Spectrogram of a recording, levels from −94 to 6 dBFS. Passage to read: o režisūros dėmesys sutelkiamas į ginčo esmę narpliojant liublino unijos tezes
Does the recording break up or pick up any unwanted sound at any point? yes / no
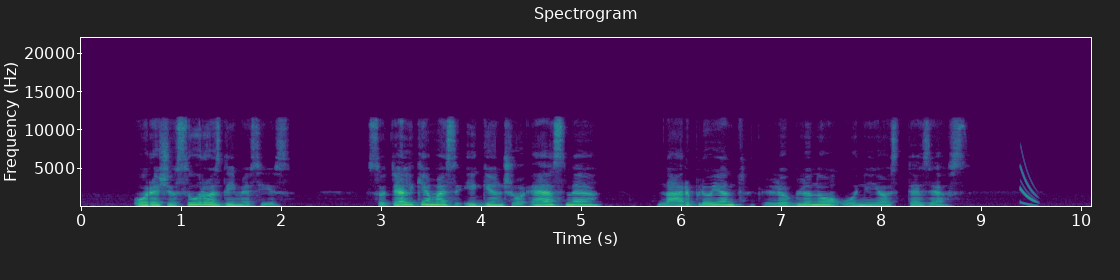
yes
